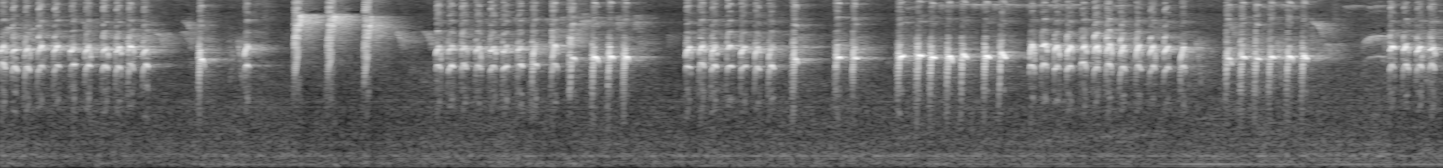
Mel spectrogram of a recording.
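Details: Konin (kolibri ninja, Van Hasselt's sunbird) song used as a lure to get birds singing: rapid bursts of sharp, high, metallic chips and trills, each burst a second or so long, separated by short pauses.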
